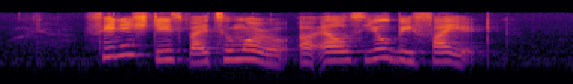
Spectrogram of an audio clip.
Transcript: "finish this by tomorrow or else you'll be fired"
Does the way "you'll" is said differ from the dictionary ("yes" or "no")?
no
